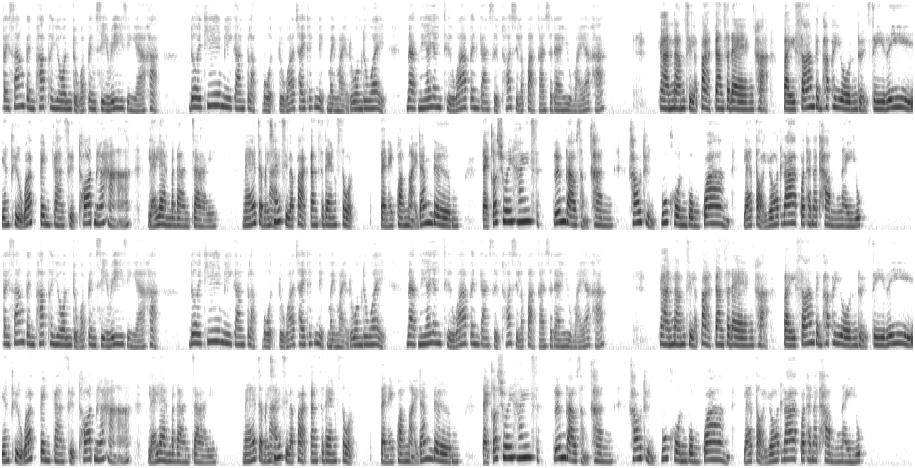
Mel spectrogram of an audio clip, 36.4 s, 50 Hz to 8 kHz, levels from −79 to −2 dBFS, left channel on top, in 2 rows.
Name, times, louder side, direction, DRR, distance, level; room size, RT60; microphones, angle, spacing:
voice 1, 0.0-3.1 3.7-7.7 8.1-12.1 23.6-23.8, left 1 dB, 10° left, 0.5 m, -31 dB
voice 2, 13.1-15.3 15.6-20.8 21.1-22.5 23.0-25.2 25.8-27.4 27.8-29.0 29.3-30.4 30.8-32.8 33.1-35.4, left 2 dB, 55° left, 0.9 m, -26 dB
11.5 x 4.5 x 4.4 m
head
